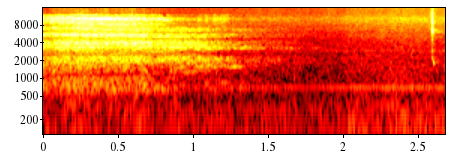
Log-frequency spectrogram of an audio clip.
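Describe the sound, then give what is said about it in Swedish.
A slow, soft exhale of breath, airy and hissing, fading out over about a second and a half as a person relaxes after a deep breath in, followed by quiet and a tiny click near the end. No one speaks. “Så ta kanske ett djupt inandetag och bara slappna av när du andas ut.”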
